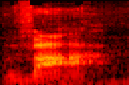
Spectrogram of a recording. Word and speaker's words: va: i never am these the letter v is pronounced like like almost like the letter b in spanish okay so it's not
